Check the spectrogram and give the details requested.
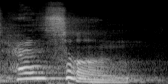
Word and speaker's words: handsome: I can say that this football player, you say, the football player is handsome. Handsome in English es bien parecido, but you have to know that you don't pronounce the.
